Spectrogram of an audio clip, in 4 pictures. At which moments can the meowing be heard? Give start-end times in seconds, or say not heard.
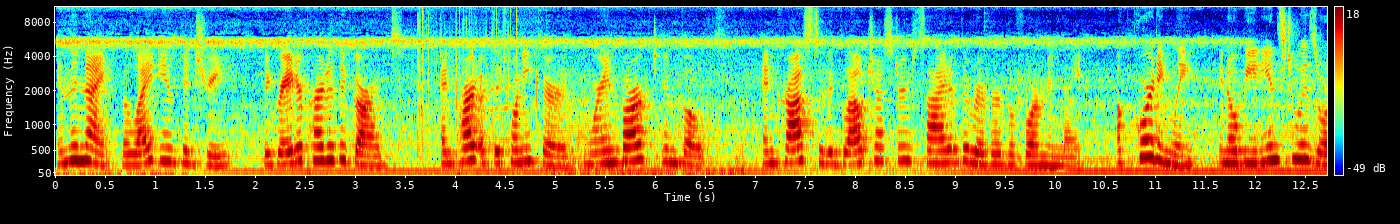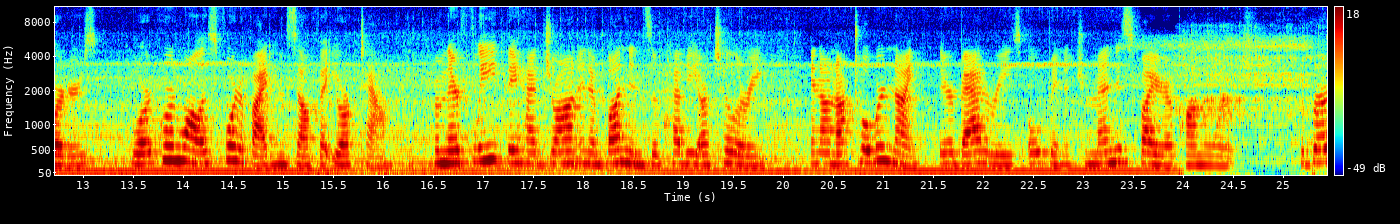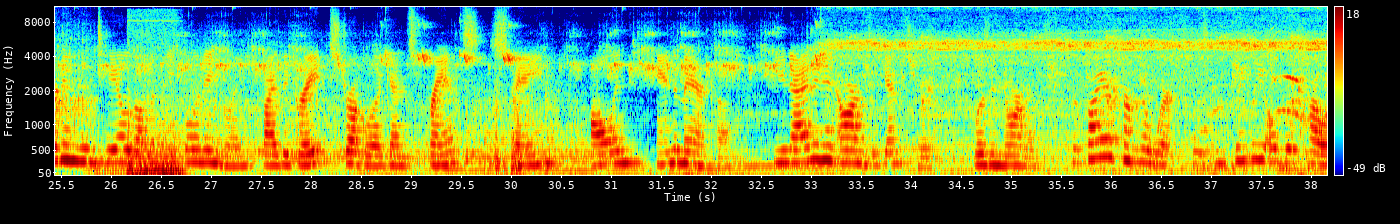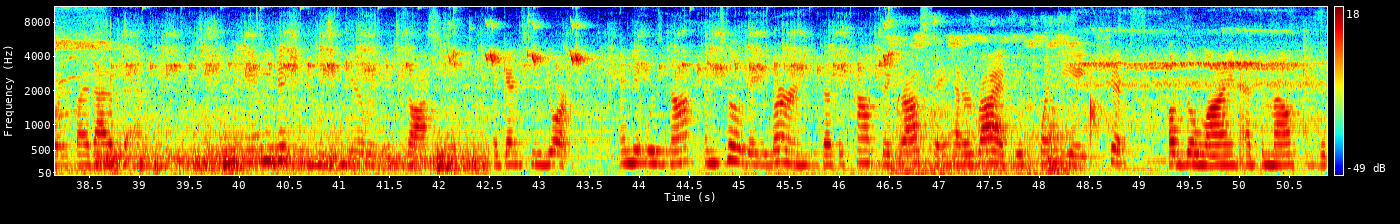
3.6-4.8, 26.1-26.8, 36.8-38.5.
